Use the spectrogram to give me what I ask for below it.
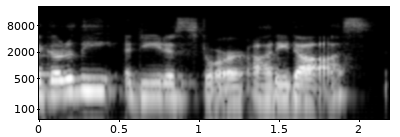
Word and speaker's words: Adidas: to the Adidas store Adidas as it's pronounced in Germany and the line hour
